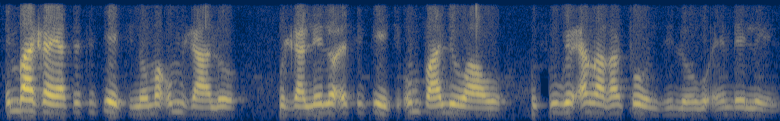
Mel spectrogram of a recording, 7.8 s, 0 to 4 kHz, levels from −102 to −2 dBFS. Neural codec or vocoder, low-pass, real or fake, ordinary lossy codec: none; 3.6 kHz; real; none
